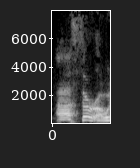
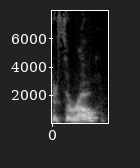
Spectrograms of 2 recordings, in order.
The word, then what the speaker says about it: Thurow: Thurow is how I pronounce it, but I'll answer to Thurow. Whatever you want to say, it's fine. Thurow is good.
